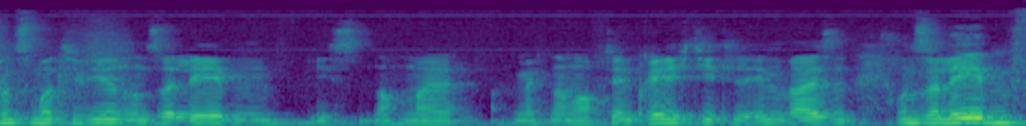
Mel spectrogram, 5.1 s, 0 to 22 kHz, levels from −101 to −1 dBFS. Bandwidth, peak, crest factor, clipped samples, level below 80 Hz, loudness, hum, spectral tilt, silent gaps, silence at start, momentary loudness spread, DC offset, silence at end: 13.5 kHz; -16 dBFS; 18 dB; under 0.1%; -70 dBFS; -35 LUFS; none; -6.5 dB/octave; none; 0 s; 17 LU; under 0.1%; 0 s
